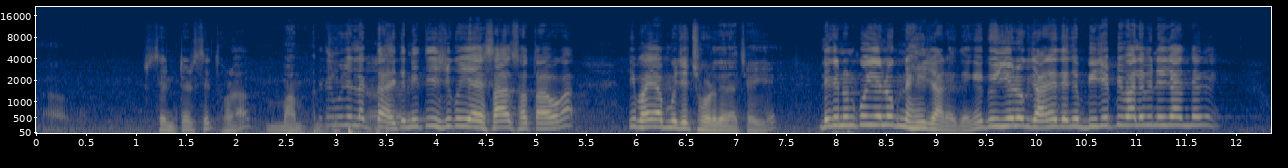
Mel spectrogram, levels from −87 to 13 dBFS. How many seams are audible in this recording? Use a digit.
1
